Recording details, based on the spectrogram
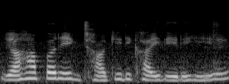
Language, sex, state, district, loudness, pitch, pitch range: Hindi, female, Uttar Pradesh, Ghazipur, -21 LUFS, 220 Hz, 195-260 Hz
